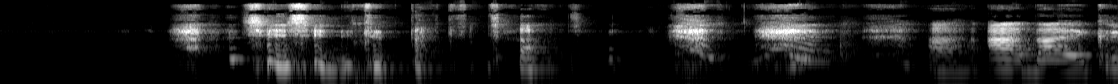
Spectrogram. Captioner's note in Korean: 웃음; 헉 소리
